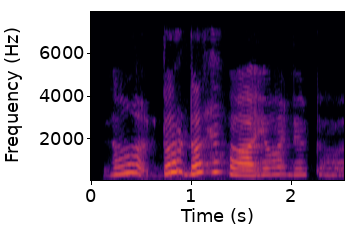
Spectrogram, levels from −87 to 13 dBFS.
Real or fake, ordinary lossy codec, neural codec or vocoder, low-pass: fake; AAC, 32 kbps; autoencoder, 22.05 kHz, a latent of 192 numbers a frame, VITS, trained on one speaker; 7.2 kHz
